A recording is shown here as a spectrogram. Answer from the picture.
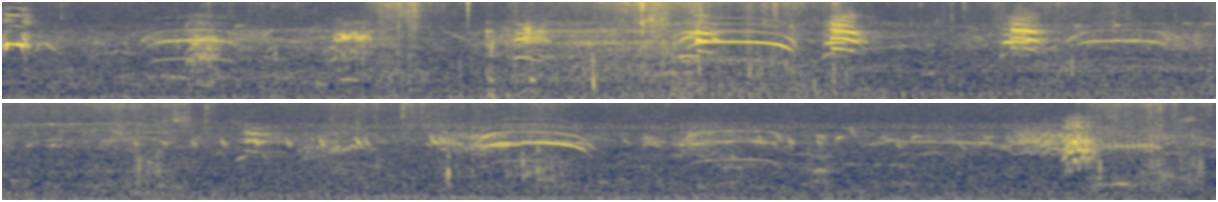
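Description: Birds calling: a scatter of short, arched chirping notes from several birds at different pitches, over a faint low steady rumble.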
